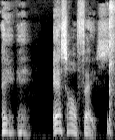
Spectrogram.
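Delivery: stage half-whisper, hushed and taunting. Retelling calling out to a guy from behind while filming: retelling a half-whisper. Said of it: "I'm whispering".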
